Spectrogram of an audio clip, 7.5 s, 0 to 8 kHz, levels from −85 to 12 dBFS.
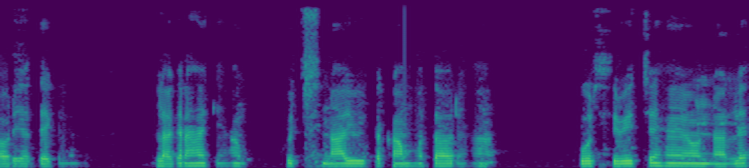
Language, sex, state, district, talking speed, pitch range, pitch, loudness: Hindi, male, Bihar, Gaya, 175 wpm, 115-120 Hz, 120 Hz, -19 LUFS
